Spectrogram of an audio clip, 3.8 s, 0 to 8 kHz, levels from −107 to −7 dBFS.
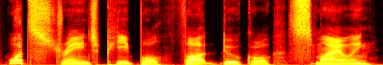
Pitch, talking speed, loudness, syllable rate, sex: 125 Hz, 95 wpm, -19 LUFS, 2.9 syllables/s, male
